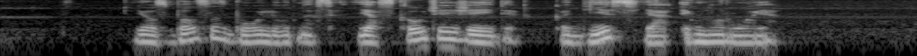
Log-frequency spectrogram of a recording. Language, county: Lithuanian, Tauragė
